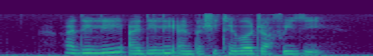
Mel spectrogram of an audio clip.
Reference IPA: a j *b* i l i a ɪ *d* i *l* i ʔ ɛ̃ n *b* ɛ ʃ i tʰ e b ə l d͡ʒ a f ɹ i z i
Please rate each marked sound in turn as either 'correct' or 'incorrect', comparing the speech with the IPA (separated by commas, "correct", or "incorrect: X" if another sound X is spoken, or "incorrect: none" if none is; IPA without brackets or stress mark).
incorrect: d, correct, correct, correct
